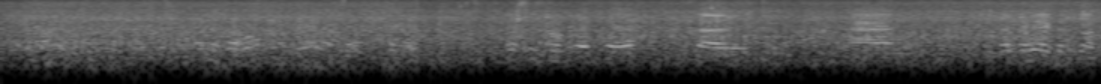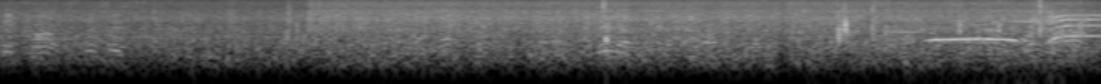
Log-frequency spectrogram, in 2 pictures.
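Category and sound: nature, flowing river water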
